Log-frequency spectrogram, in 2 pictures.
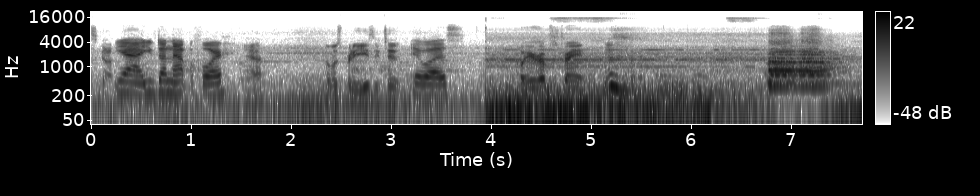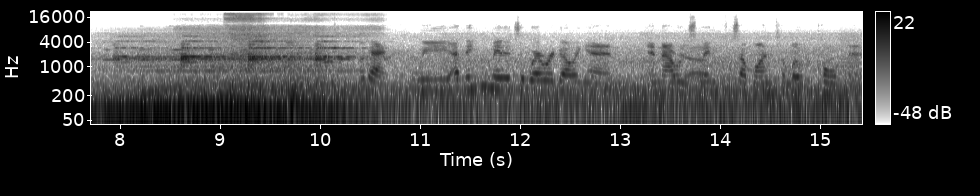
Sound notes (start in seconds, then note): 6.7 train whistle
